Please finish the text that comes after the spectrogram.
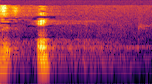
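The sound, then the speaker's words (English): A voice imitates a sheep's bleat in two short, nasal bursts, the second one louder, followed by quiet background noise. “Yeah, practice your sheep.”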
